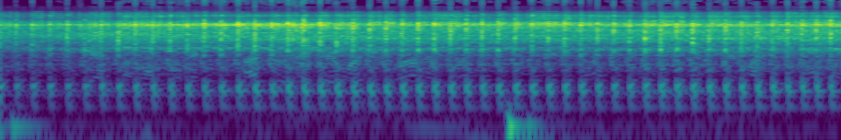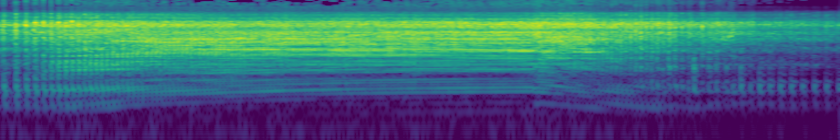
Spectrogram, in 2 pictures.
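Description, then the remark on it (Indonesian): A motorized power cutter idles with a rapid pulsing drone, then revs up and grinds loudly into metal pipe, its high, harsh whine rising and falling for several seconds, as Bogor City Police (Polresta Bogor Kota), Indonesia, destroy hundreds of noisy motorcycle exhausts seized as traffic-violation evidence. “Ratusan knalpot motor bising yang menjadi barang bukti pelanggaran lalu lintas yang dilakukan aparatur Polresta Bogor Kota dimusnahkan. Menggunakan alat motong agar tidak dipergunakan kembali.”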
